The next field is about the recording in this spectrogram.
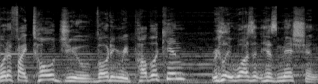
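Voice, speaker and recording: With music in the background, a man talks at a fairly quick pace, his pitch swinging very widely. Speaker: spoken word poet. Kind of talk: spoken word poetry performance.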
